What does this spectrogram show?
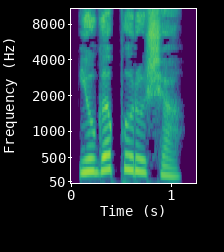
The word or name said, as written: ಯುಗಪುರುಷ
